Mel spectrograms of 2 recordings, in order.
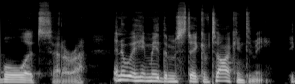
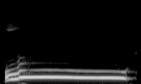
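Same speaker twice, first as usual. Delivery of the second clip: long, high, loud mocking "ooh"; crowd "ooh"; 6 dB louder than usual. Classmates reacting to a comeback, drawn-out ooh. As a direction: hold out a high schoolyard "ooh". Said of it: "everyone just went".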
